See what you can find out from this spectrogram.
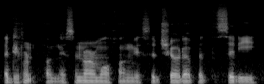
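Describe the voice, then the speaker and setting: A man's voice: very deep voice, monotone, rapid-fire. A man giving casual gameplay commentary as a streamer, muttering and thinking aloud. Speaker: game streamer.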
